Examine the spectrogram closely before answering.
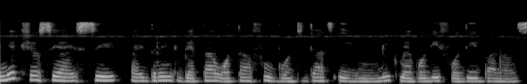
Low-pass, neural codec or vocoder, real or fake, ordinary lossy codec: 7.2 kHz; none; real; none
